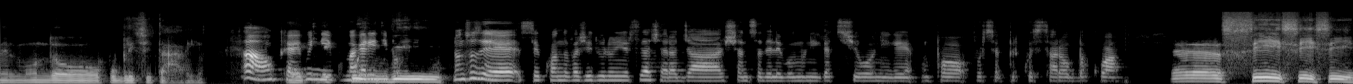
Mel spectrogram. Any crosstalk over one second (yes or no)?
yes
